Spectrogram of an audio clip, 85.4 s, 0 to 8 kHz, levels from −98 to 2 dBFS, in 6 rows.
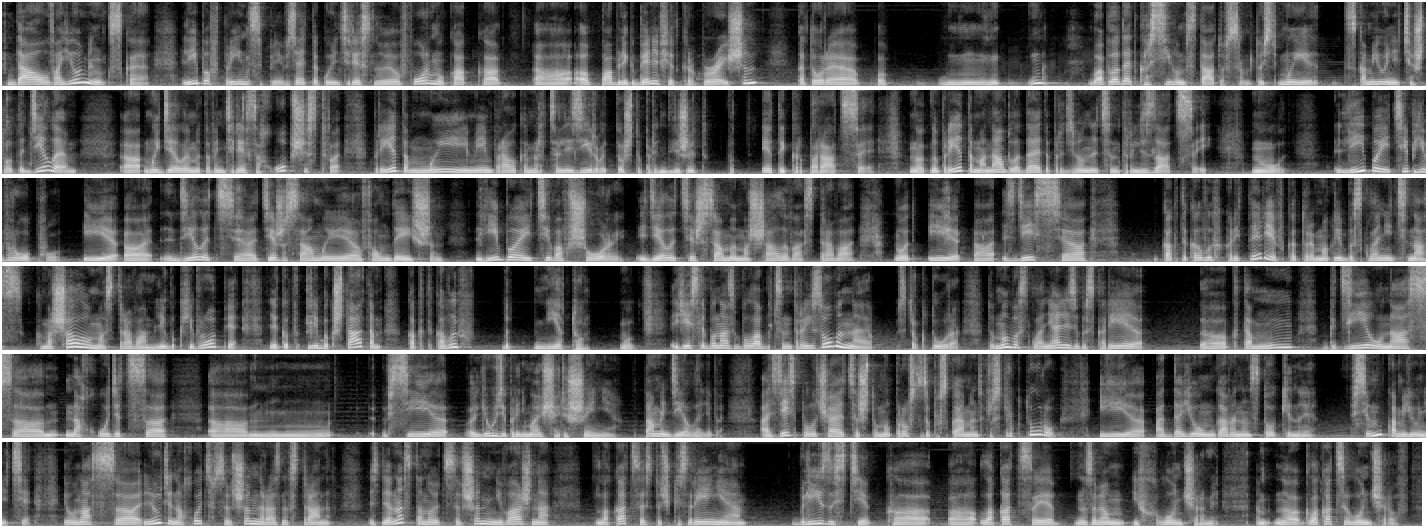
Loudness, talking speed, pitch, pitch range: -17 LUFS, 130 wpm, 180 Hz, 160-205 Hz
